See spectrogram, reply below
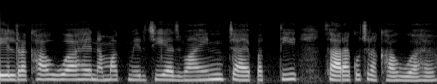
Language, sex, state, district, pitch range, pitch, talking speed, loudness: Hindi, female, Uttar Pradesh, Varanasi, 200-225 Hz, 215 Hz, 190 wpm, -19 LUFS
